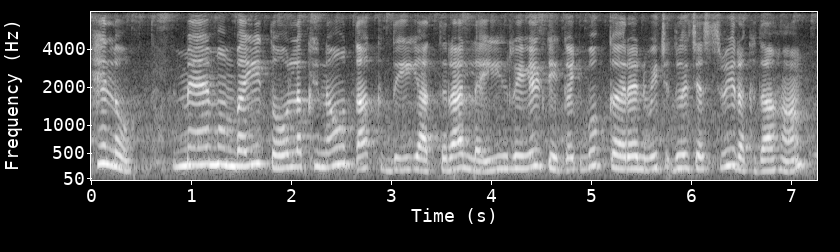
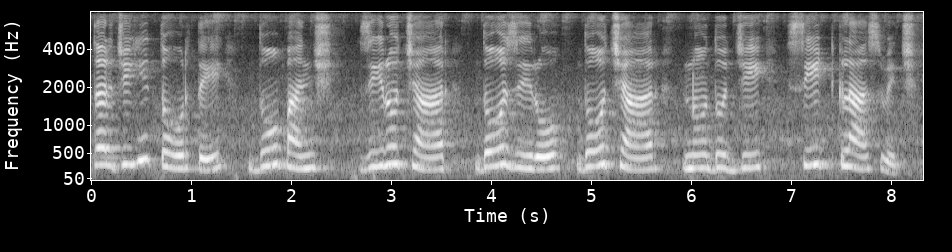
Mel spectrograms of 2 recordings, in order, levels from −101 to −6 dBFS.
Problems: none marked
